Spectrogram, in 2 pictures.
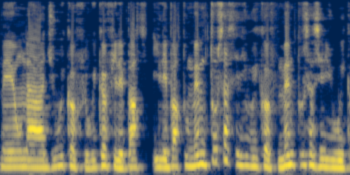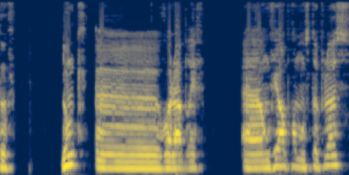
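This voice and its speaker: Somewhat breathy, a man is speaking. His pitch variation is ordinary. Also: medium pitch for a man, moderate pace. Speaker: forex trader. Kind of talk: tutorial. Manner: halting, stammering.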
